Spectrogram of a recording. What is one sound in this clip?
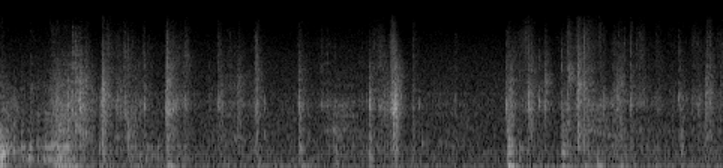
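Paper crinkles as hands fold and handle a paper bag.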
